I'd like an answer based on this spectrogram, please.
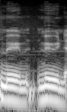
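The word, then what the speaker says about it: Mün: It's pronounced moon as it's an umlaut.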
